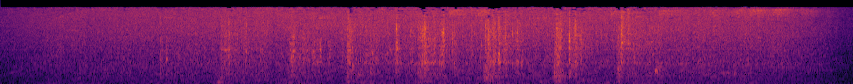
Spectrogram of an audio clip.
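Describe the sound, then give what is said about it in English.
Footsteps cross a bamboo bridge in Queen Elizabeth Park, a series of sharp woody clacks and creaks falling in an uneven walking rhythm over a steady background hiss, growing louder midway before fading out. “For instance, there are some interesting walking surfaces, such as this bamboo bridge.”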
